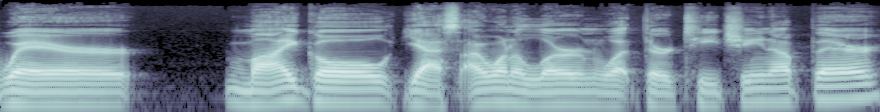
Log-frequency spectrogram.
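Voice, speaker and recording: A man's very deep, low voice with fairly even intonation on a very clean recording with a silent background. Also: dry, close sound with no echo. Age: 30s. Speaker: realtor. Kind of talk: casual chat. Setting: studio. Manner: halting.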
